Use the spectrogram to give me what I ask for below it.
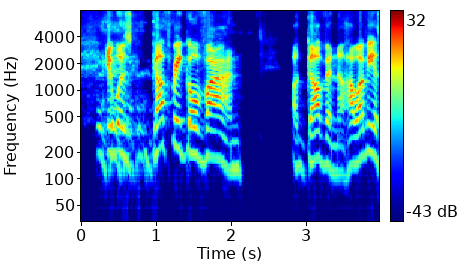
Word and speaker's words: Govan: was Guthrie Govan a governor however you say his name Guthrie was basically saying what's that it's govern like oven with a G oh okay so Guthrie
